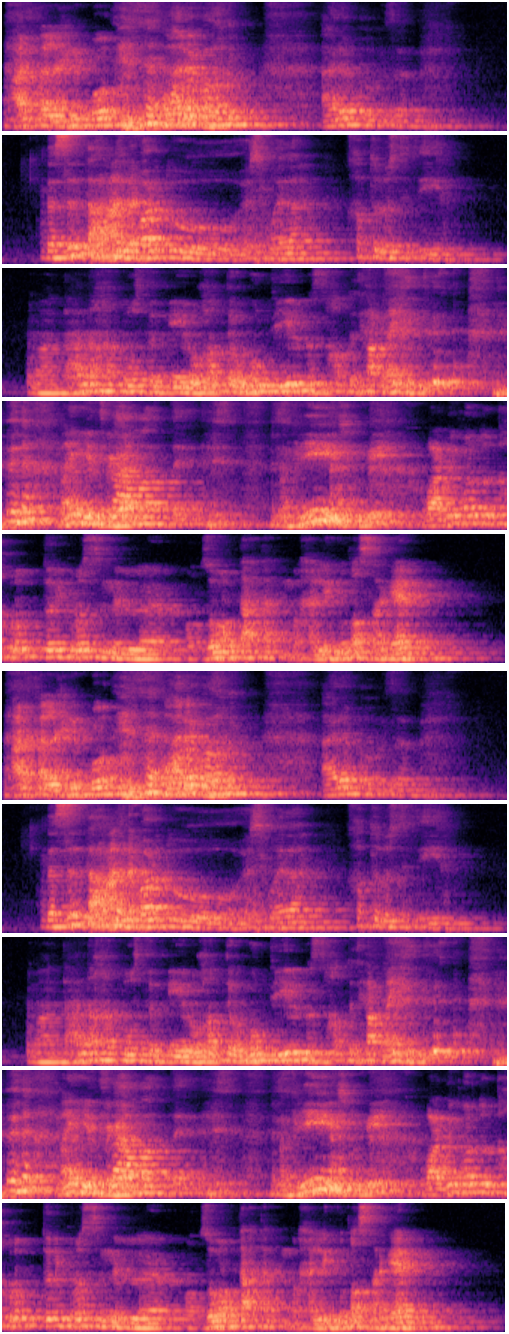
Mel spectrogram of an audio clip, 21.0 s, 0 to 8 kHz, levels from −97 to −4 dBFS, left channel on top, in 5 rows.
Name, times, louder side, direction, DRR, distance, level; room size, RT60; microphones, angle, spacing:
voice 1, 0.1-1.0 1.3-1.7 4.9-5.4 8.6-11.8 13.1-13.7 14.9-15.9 16.1-20.2, equal, 60° right, -3 dB, 0.6 m, -22 dB
voice 2, 0.9-3.6 4.5-6.7 7.1-7.9 11.4-15.0 15.3-15.5 15.8-16.0, equal, 15° left, -5 dB, 0.5 m, -24 dB
3.0 x 2.0 x 2.5 m, 1.0 s
head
